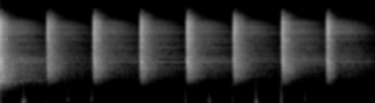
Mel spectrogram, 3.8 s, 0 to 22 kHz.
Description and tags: Clock 128 bpm half speed
128, clock, tic-tac, tick, ticking, time, timepiece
